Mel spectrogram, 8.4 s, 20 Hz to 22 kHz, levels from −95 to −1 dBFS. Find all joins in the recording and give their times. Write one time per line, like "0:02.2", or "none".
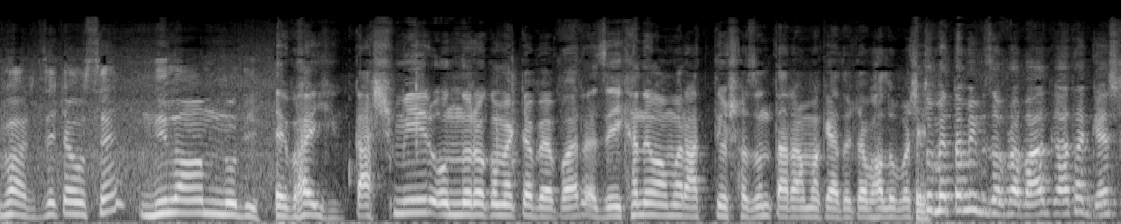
0:02.1
0:06.9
